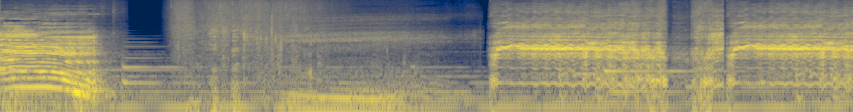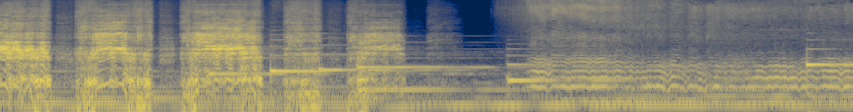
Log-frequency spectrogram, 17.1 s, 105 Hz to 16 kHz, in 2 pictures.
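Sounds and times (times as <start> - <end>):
horse neighing: 0.0 - 1.2, 4.9 - 12.9.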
